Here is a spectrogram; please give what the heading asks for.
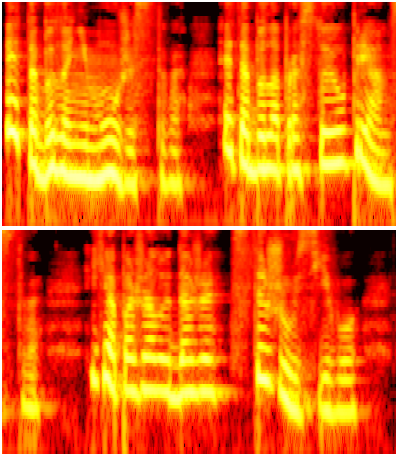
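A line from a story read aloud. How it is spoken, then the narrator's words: Joyful. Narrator (Russian): сказала Рила, радостно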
